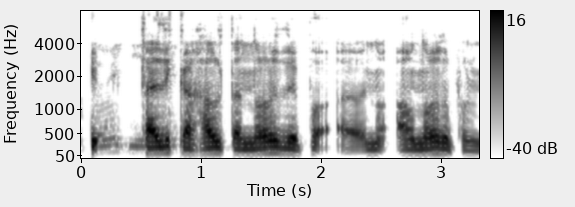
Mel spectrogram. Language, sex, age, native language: Icelandic, male, 18-19, Icelandic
